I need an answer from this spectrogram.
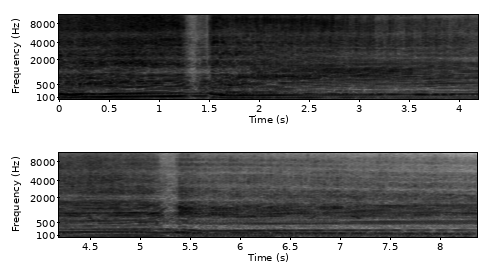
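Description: Car engines running hard on a drag-strip pass, heard from beside the track. The sound drops out briefly about a second and a half in and again about five seconds in, then carries on more steadily and slowly fades.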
